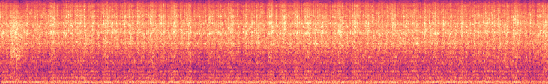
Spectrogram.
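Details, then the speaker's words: Old engine after sorting a bad distributor, timing being dialed in with timing light: steady, even low rumble with no misses or knocks; normal idle. "My timing's not working, but I think was my problem all along. Dial in. Sounds pretty good now."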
